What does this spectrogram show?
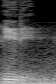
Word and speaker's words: EDI: why are you named ed ed is the phonetic pronunciation of Ed I that is an acronym for enhanced defense intelligence are you getting along with Joker mr.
